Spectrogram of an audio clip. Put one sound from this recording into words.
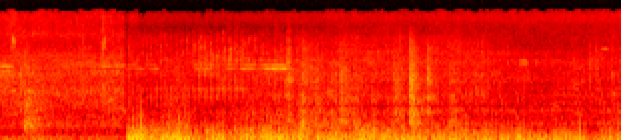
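Motorcycle engines rumble in the distance.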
